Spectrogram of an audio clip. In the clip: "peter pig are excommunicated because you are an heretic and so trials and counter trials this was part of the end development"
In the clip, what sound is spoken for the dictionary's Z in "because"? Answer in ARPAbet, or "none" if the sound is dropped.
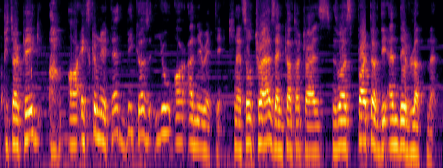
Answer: Z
